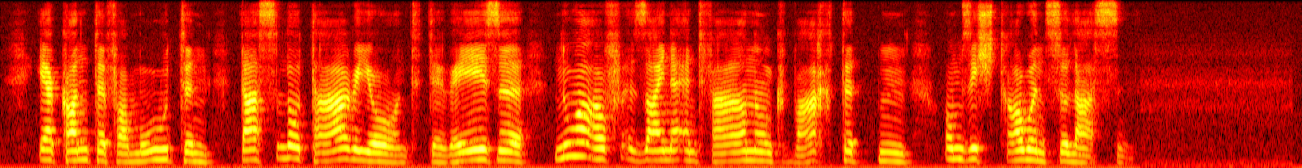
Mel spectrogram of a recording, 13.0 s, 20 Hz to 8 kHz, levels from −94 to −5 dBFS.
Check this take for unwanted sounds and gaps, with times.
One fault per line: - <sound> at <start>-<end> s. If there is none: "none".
none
